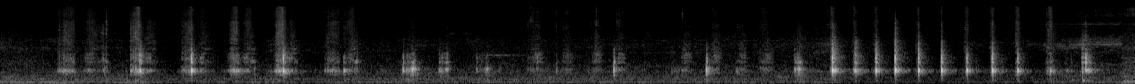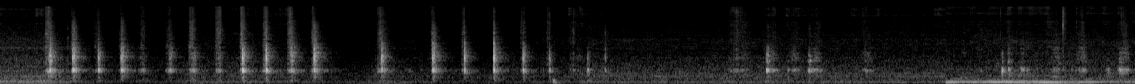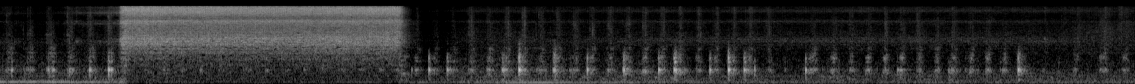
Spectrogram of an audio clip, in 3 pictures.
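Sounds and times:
knife chopping on cutting board: 0:00.6 - 0:04.5, 0:11.8 - 0:17.3, 0:26.9 - 0:34.0.

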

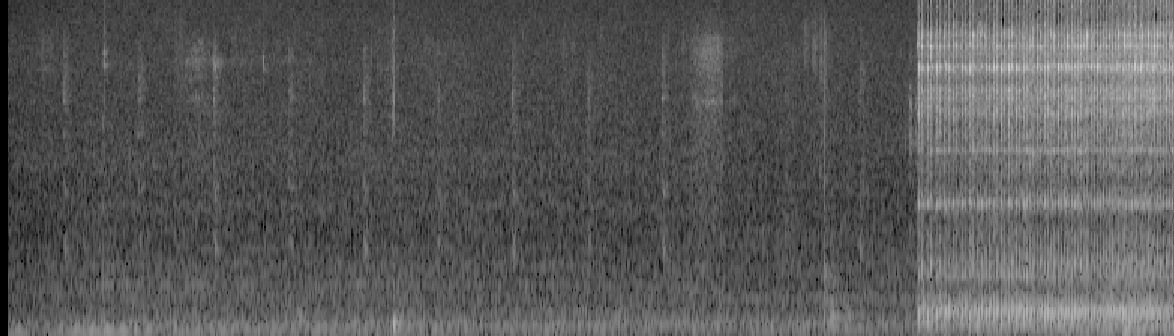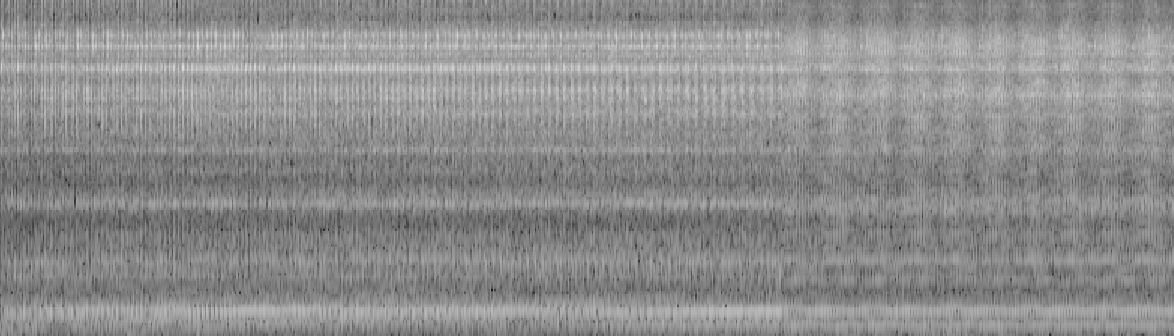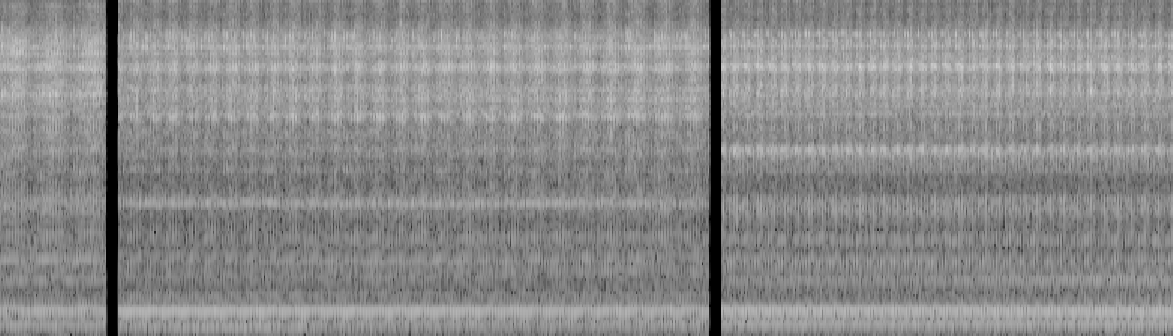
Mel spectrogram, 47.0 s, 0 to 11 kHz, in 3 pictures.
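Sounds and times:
model engine running: 0:12.2 - 0:46.9.

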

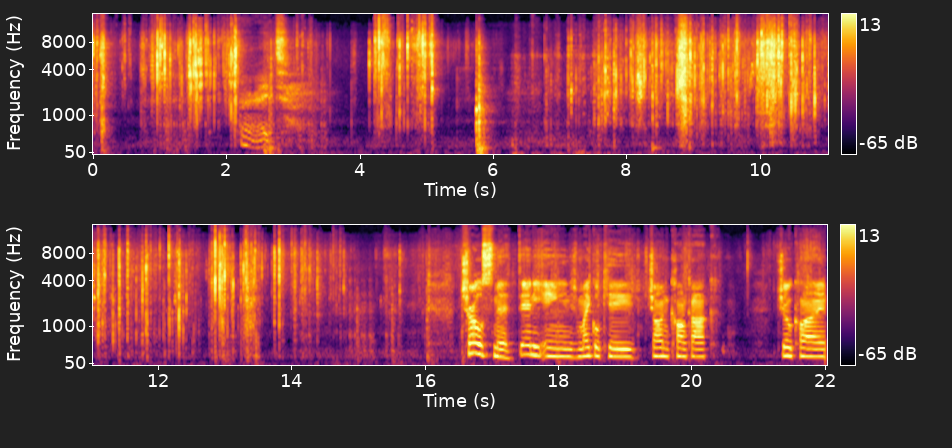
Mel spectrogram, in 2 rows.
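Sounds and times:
wrapper crinkling and tearing: 0:00.0 - 0:02.6, 0:04.1 - 0:05.4, 0:07.2 - 0:15.7.

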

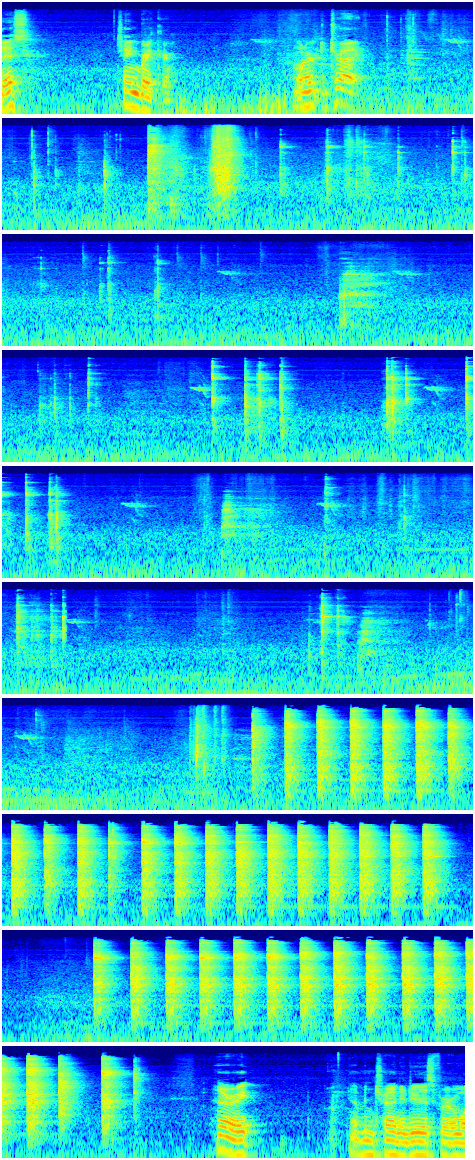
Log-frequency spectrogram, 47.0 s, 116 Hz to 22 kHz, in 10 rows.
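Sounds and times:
metal tool clicks and clanks: 0:05.0 - 0:11.7, 0:14.5 - 0:15.2, 0:16.2 - 0:17.1, 0:17.9 - 0:19.6, 0:23.7 - 0:24.2, 0:26.6 - 0:27.1.

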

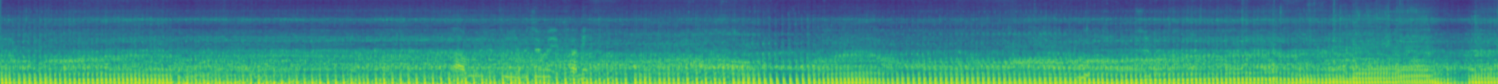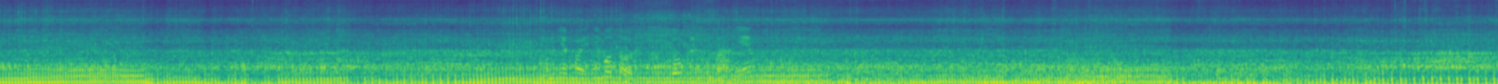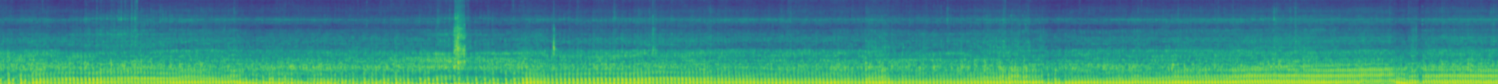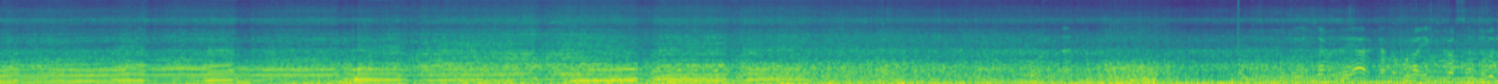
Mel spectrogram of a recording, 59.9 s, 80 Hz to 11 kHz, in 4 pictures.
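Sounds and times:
dirt bike engine revving: 0:00.0 - 0:59.9
sharp click: 0:34.4 - 0:34.8.

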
